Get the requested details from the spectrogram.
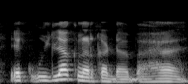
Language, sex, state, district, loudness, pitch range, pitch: Hindi, male, Jharkhand, Garhwa, -18 LUFS, 125-180 Hz, 150 Hz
